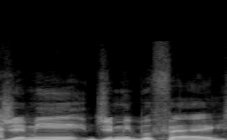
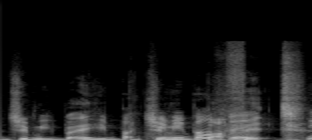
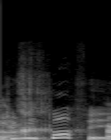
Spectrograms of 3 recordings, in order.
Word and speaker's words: Buffett: Because we have Jimmy Buffet. Instead of Jimmy Buffett. – Yeah, ugh. Jimmy Buffett. – That's not how you say that.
